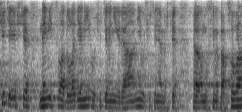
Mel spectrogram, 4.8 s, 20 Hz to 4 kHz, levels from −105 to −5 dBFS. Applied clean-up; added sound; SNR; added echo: none; none; none; reverberation time 0.2 s.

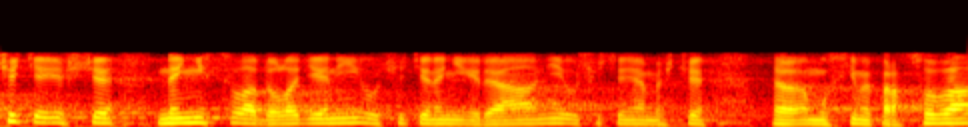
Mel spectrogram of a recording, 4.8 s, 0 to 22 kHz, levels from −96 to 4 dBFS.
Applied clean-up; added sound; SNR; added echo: none; none; none; none.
